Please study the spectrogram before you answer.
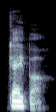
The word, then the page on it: gaper: Australian English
